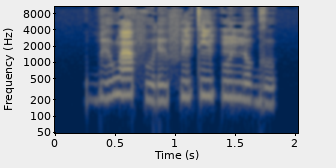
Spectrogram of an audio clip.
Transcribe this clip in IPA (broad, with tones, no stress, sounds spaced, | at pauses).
ɓ ɨ˨˦ w ã˦ f u˨ ɾ ɨ˧ f ĩ˦ t ĩ˦ p ũ˦ n o˦ ɡ u˨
